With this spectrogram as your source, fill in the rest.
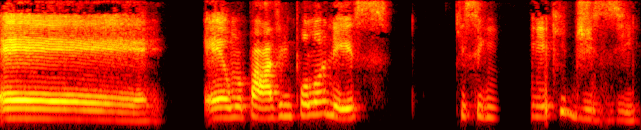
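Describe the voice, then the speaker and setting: Speaking very slowly in a Minas Gerais accent, a woman keeps a medium pitch with ordinary variation and big swings in loudness. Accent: Minas Gerais (mineiro). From Brazil, interior of Minas Gerais (Ubá). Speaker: nonprofit co-founder and director, biochemist. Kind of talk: podcast interview.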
